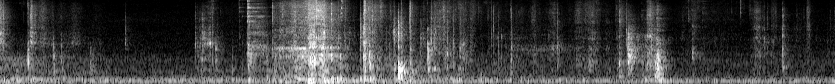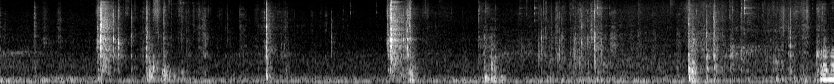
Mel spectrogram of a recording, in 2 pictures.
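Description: Paper being cut for a Halloween mini album: a run of crisp, irregular snips and rustles, close and fairly quiet, with several sharper cuts standing out among softer handling noise and no talking.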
